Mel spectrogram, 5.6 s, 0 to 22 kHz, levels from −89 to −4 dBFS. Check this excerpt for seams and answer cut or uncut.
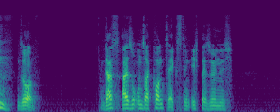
uncut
